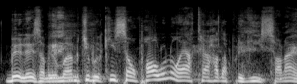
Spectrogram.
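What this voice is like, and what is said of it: Exaggerated put-on São Paulo accent. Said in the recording (Portuguese): “vamos combinar um negócio. Você vai fazer um sotaque mais baiano que você conseguir ... você é super paulista, velho”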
